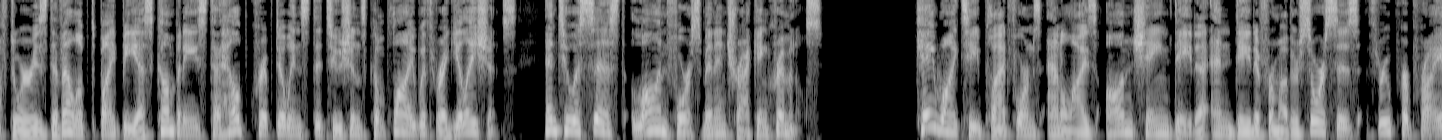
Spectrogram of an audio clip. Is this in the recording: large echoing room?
no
